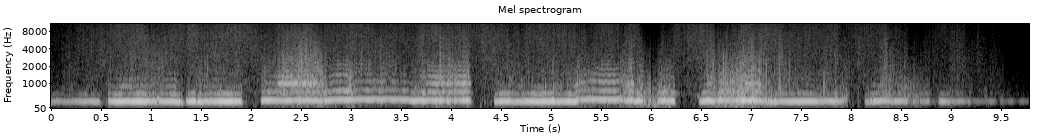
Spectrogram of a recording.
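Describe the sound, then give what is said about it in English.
An 1860 phonautograph recording of a person singing Au Clair de la Lune: a lone voice holds slow, sustained notes of the melody, broken by short gaps, over heavy hiss and crackle. “That's a recording of someone singing Au Clair de la Lune. It was captured on a device called a phonautograph in 1860, making it the earliest recognizable recording of a human voice.”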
